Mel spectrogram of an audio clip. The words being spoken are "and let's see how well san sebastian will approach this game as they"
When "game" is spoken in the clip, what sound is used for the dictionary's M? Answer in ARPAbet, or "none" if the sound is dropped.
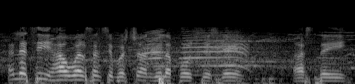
none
